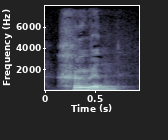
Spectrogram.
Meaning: to abhor, to loathe
- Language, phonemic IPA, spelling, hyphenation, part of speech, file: Dutch, /ˈɣryu̯ə(n)/, gruwen, gru‧wen, verb, Nl-gruwen.ogg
